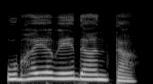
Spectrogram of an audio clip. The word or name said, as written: ಉಭಯವೇದಾಂತ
